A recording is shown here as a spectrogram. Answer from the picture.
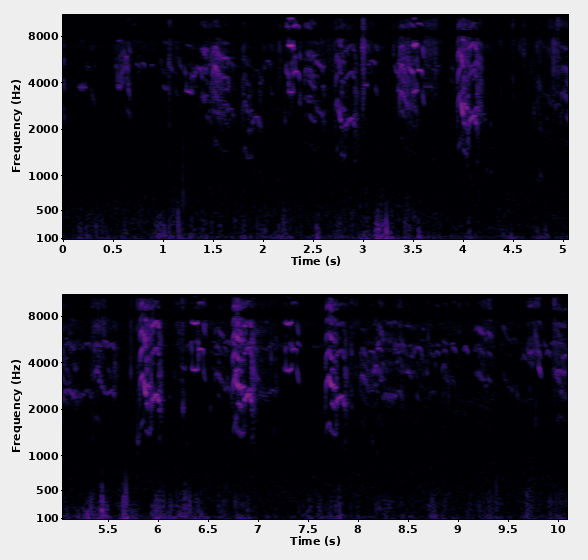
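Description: Small birds chirping in quick, irregular calls over a low, uneven rumble.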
